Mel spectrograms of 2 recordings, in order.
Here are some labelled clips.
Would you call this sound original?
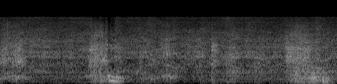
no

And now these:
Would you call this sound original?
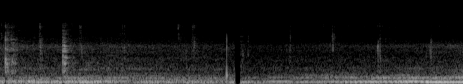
yes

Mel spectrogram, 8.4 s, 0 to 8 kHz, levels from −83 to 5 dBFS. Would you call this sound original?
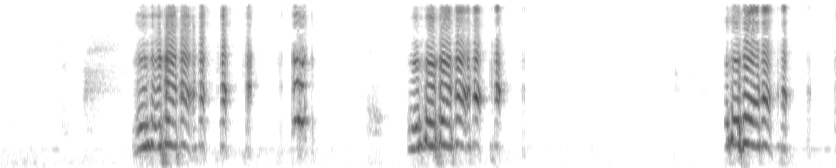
yes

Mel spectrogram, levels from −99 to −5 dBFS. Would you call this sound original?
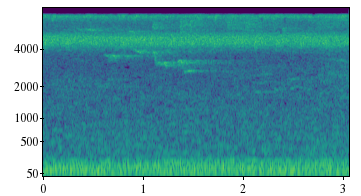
yes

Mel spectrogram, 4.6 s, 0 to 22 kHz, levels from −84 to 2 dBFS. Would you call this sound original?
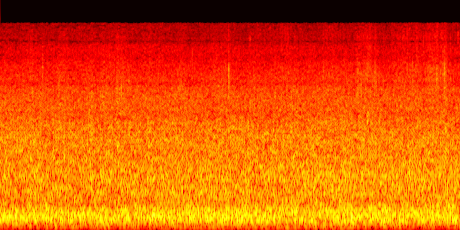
no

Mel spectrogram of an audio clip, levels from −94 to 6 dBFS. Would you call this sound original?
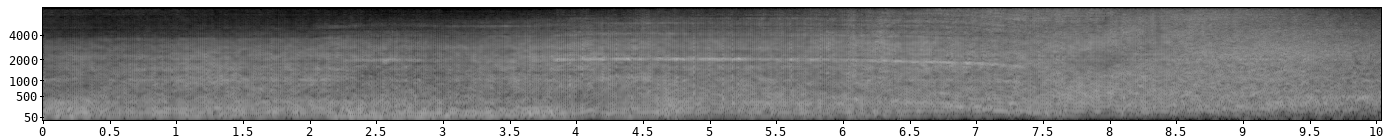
no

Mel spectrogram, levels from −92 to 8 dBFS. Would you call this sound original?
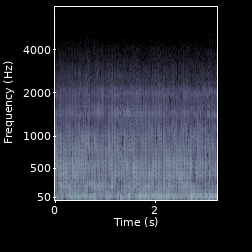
no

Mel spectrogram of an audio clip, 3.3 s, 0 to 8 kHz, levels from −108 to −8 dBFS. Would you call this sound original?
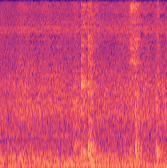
no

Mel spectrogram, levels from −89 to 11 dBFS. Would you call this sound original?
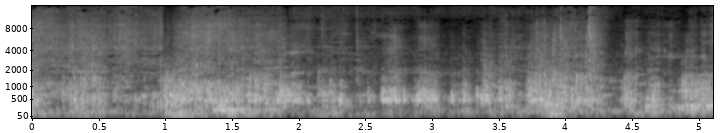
yes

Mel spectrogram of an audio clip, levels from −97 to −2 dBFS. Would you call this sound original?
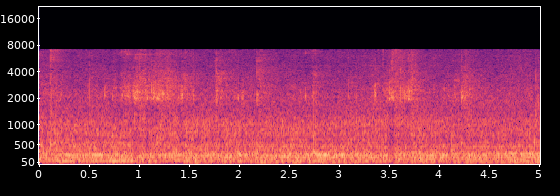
yes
